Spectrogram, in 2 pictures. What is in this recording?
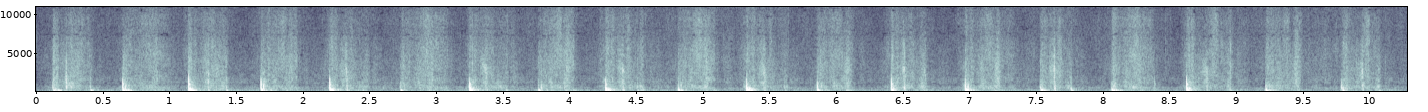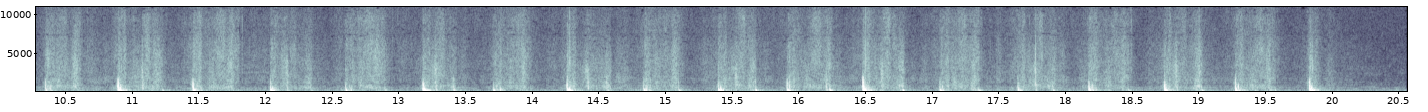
01-25 Footsteps, Rug, Slippers, Medium Pace
Slippers on rug, medium pace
